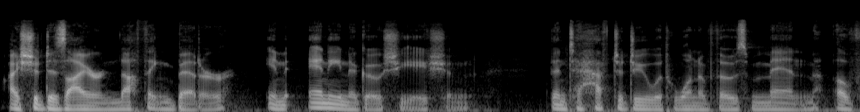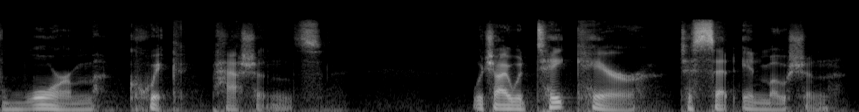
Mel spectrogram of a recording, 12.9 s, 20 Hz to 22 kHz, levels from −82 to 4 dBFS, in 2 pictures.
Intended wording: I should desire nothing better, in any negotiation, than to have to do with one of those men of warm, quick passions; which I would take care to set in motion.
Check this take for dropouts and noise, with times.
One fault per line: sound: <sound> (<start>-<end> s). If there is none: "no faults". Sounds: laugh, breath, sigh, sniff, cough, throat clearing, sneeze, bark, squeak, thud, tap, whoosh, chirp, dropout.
no faults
